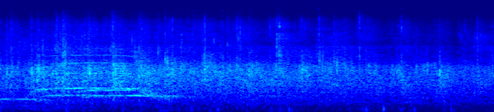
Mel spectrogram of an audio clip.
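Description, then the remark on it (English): An audience applauds steadily after a young person's talk about their experience at Move, a dense patter of many hands clapping at a fairly even level that slowly thins out, with a few faint tonal sounds early on. “I'd like more applause, please.”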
